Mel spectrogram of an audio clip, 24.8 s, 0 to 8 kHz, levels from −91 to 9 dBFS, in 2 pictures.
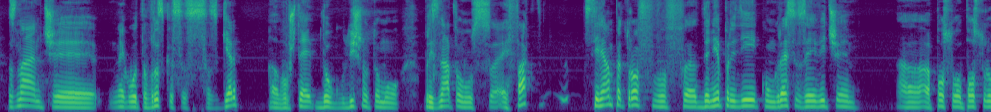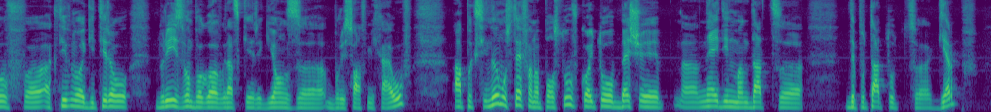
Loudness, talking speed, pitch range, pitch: -17 LUFS, 115 wpm, 130-155 Hz, 145 Hz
